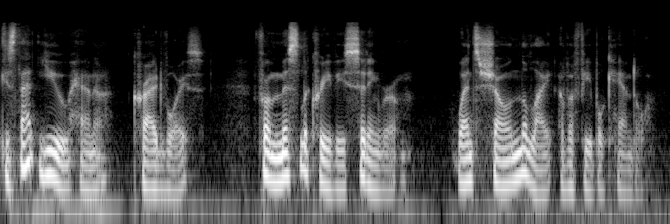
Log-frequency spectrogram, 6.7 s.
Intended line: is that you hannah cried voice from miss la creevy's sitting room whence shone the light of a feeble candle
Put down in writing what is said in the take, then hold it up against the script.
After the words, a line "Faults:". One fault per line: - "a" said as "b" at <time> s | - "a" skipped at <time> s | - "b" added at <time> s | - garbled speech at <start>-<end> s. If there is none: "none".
is that you hannah cried voice from miss la creevy's sitting room whence shone the light of a feeble candle
Faults:
none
